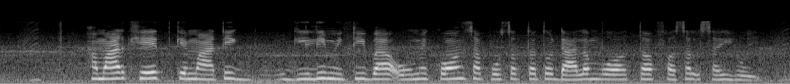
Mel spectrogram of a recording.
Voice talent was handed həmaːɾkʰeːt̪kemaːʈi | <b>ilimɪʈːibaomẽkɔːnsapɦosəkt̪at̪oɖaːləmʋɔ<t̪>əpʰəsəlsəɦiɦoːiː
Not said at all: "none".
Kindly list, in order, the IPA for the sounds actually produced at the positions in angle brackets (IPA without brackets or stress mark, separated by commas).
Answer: ɡ, t̪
